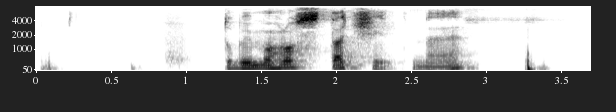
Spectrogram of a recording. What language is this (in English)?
Czech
